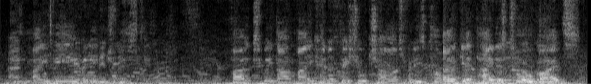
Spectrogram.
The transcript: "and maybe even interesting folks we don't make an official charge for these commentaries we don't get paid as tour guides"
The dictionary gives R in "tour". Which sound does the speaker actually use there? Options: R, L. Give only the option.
L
